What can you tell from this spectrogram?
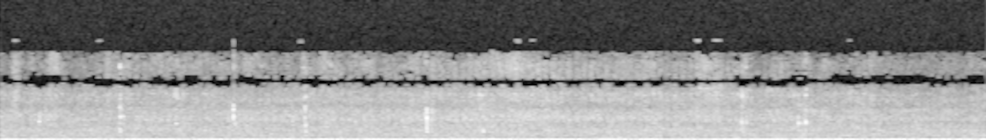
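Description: Steady low hum of a running motor, unchanging throughout, with a few faint small ticks over it.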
